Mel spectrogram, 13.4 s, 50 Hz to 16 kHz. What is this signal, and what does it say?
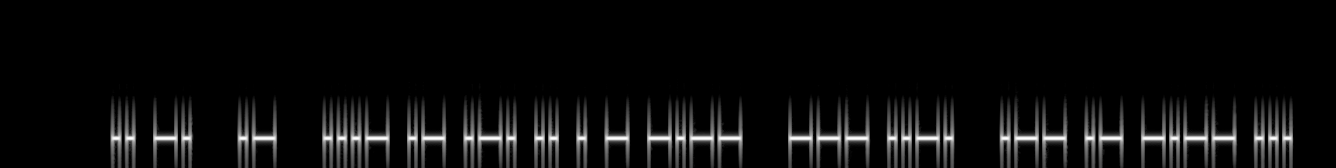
Morse code, heard as a keyed tone, about 17 wpm, 700 Hz. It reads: IN A VARIETY OF WAYS
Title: Sets of 5 Words Encore 17wpm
